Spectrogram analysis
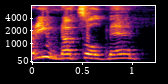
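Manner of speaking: loud, high-pitched disbelief; acted-out incredulous exclamation; retold indignant outburst. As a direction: exclaim it like a scandalized soldier.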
